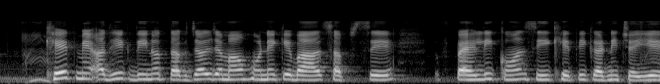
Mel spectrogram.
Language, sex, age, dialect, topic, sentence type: Magahi, female, 18-24, Western, agriculture, question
